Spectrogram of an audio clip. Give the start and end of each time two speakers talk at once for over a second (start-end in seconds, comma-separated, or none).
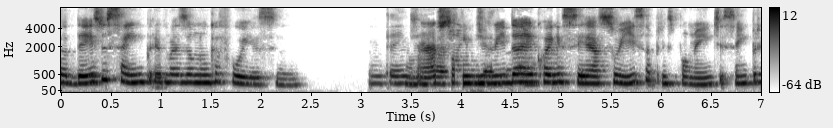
3.4-4.8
